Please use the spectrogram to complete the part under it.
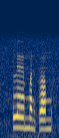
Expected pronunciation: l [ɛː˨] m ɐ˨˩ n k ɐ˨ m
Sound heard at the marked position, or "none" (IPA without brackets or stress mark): ɛː˨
